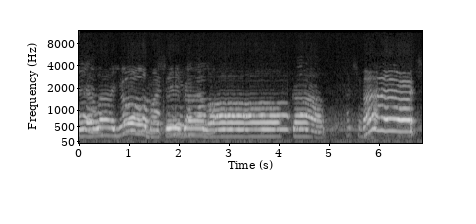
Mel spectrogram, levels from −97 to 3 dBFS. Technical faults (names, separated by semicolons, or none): none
